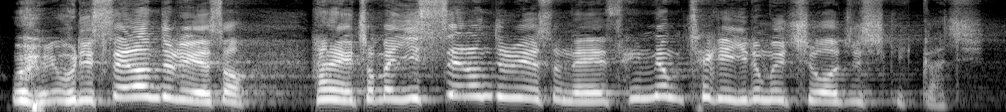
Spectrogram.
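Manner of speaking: loud impassioned prayer, rising, laughing at the peak; loud, laughing preacher praying for the saints; fervent preaching. Acted. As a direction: pour it out like a pleading prayer.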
